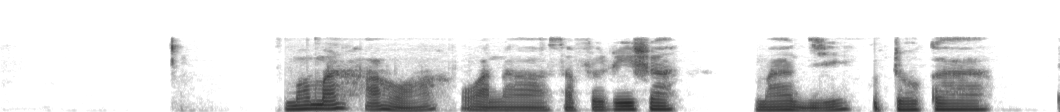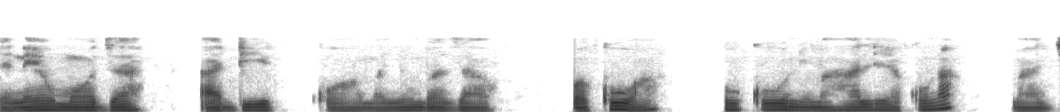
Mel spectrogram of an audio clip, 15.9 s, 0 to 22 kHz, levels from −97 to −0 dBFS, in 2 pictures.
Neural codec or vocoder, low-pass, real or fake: none; 5.4 kHz; real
